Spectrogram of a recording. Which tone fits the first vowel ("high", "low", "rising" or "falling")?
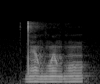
high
